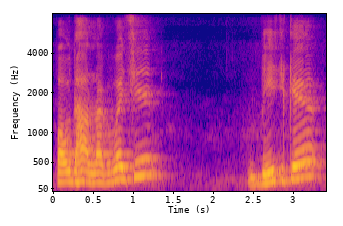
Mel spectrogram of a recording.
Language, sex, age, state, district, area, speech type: Maithili, male, 60+, Bihar, Samastipur, urban, spontaneous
